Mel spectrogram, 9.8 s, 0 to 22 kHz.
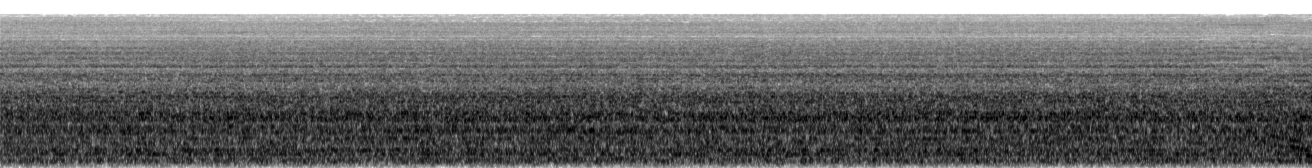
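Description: Heat gun blowing with a steady rushing noise while heating the clutch hub nut, to soften the Loctite 648 threadlocker that holds it on.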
